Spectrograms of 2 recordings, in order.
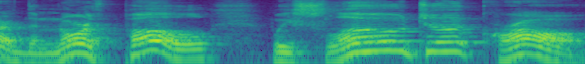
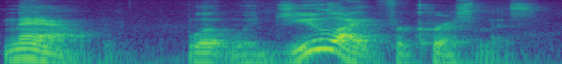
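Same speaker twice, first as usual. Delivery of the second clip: a hint of gentle Santa; 9 semitones lower, 4 dB quieter than usual. A narrator's reading. Santa asking the boy on his knee, low and soft. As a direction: lower and softer, kindly. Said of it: "he asked".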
